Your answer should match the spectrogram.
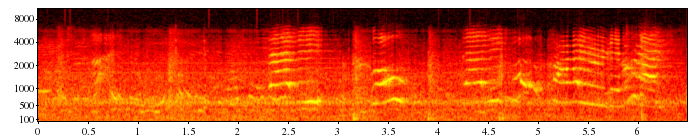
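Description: Young children shouting and squealing at play, with several high-pitched calls in the second half.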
